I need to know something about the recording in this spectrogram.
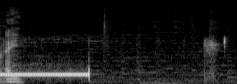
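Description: Telephone ringback tone on an outgoing call heard over the phone line: one steady, loud ring that cuts off sharply about a second in, the call still waiting to be answered.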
